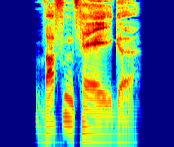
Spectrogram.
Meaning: inflection of waffenfähig: 1. strong/mixed nominative/accusative feminine singular 2. strong nominative/accusative plural 3. weak nominative all-gender singular
- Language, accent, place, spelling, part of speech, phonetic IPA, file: German, Germany, Berlin, waffenfähige, adjective, [ˈvafn̩ˌfɛːɪɡə], De-waffenfähige.ogg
